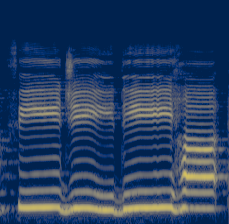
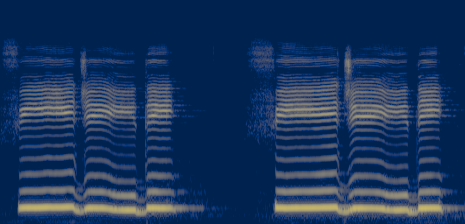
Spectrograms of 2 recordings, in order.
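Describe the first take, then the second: First: "दी" wrongly stretched long, very slow; wrong stretched dee. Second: "दी" kept short in a slow recitation; correct short dee. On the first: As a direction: drag "दी" out too long, as the mistake. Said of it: "ऐसे नहीं पढ़ना।". ("दी" को गलत तरीके से लंबा खींचना) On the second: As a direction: recite slowly but keep "दी" clipped short. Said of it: "दी नहीं पढ़ना।". ("दी" को छोटा रखकर धीमी तिलावत) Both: Shown as a demonstration.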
